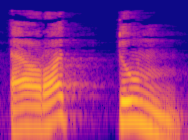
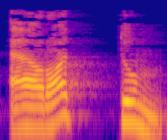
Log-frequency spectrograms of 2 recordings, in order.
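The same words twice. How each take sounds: The two takes are said the same way.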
